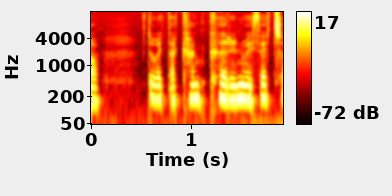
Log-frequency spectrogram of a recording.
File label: "cancr", Welsh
